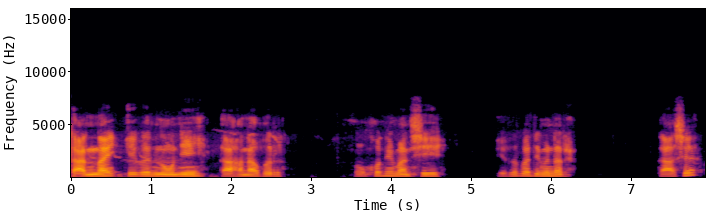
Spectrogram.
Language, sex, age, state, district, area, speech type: Bodo, male, 60+, Assam, Udalguri, rural, spontaneous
